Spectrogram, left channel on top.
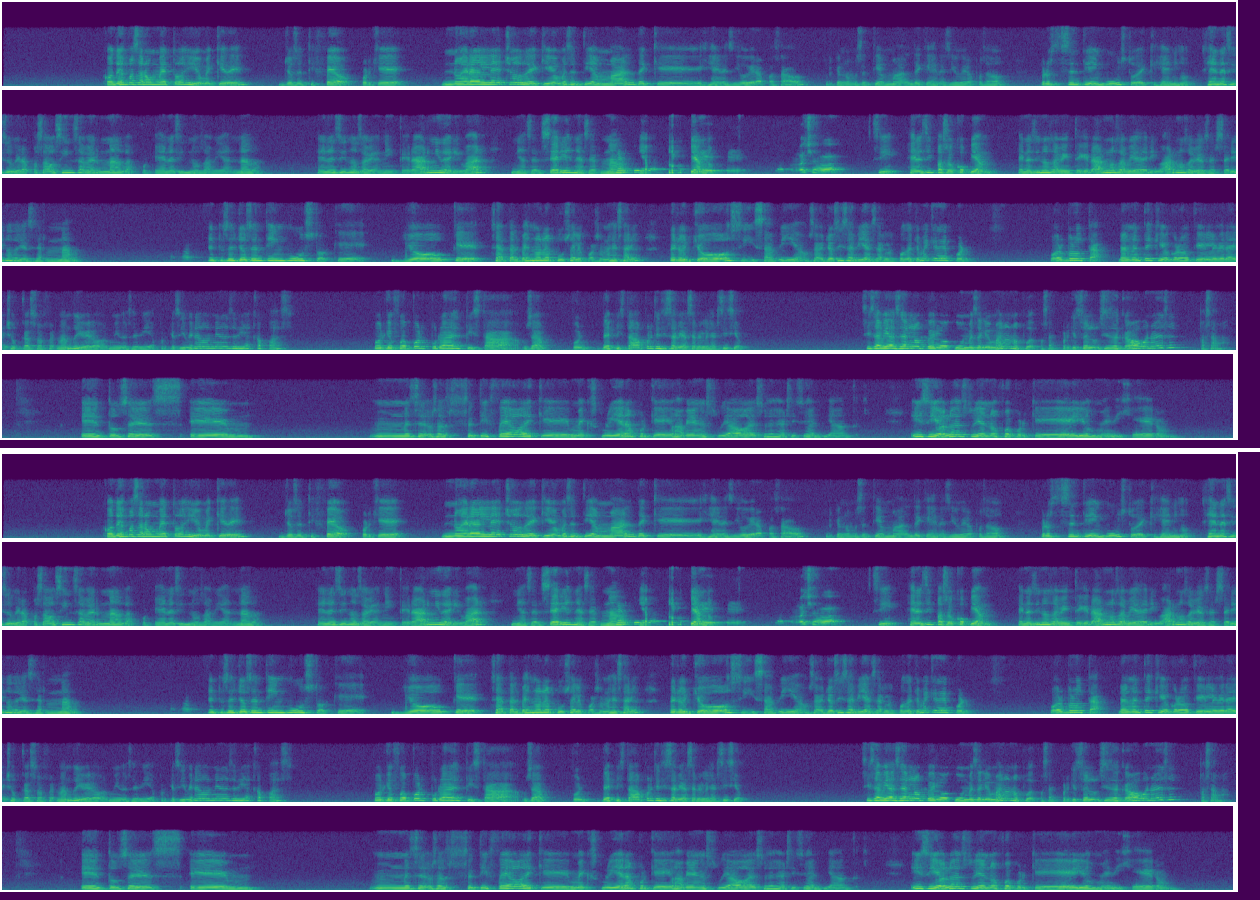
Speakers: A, on the right; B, on the right.
A: Cuando ellos pasaron métodos y yo me quedé, yo sentí feo, porque no era el hecho de que yo me sentía mal de que Génesis hubiera pasado, porque no me sentía mal de que Génesis hubiera pasado, pero sí sentía injusto de que Génijo- Génesis hubiera pasado sin saber nada, porque Génesis no sabía nada. Génesis no sabía ni integrar, ni derivar, ni hacer series, ni hacer nada.
B: Ana fue
A: Ya
B: la novia
A: copiando.
B: de la colocha, ¿va?
A: Sí, Génesis pasó copiando. Génesis no sabía integrar, no sabía derivar, no sabía hacer series, no sabía hacer nada.
B: Ajá,
A: Entonces yo sentí injusto que yo que, o sea, tal vez no le puse el esfuerzo necesario, pero yo sí sabía, o sea, yo sí sabía hacer las cosas. Yo me quedé por, por bruta. Realmente es que yo creo que le hubiera hecho caso a Fernando y hubiera dormido ese día, porque si hubiera dormido ese día, capaz, porque fue por pura despistada, o sea, por despistada porque sí sabía hacer el ejercicio. Sí sabía hacerlo,
B: ajá,
A: pero como me salió malo, no pude pasar, porque solo, si sacaba bueno ese, pasaba. Entonces, em, mm, me se- o sea, sentí feo de que me excluyeran porque ellos habían estudiado esos ejercicios el día antes. Y si yo los estudié no fue porque ellos me dijeron,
